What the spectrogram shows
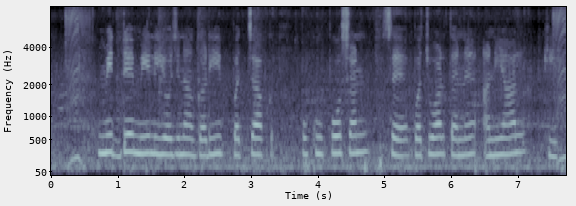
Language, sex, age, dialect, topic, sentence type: Magahi, female, 25-30, Northeastern/Surjapuri, agriculture, statement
